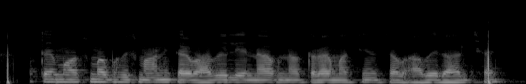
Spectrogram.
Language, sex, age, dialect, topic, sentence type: Maithili, male, 18-24, Bajjika, agriculture, statement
